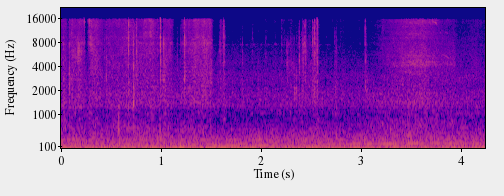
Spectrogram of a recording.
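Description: Paper food wrapper rustling with a few light crinkles and clicks as a hot dog in it is handled, over a steady low hum.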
